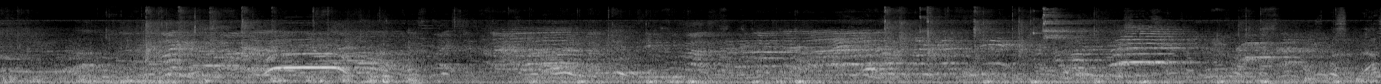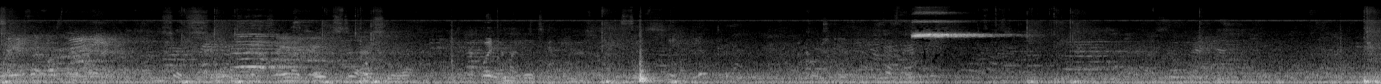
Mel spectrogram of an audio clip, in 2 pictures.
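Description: Young women talk and call out with animation in a large echoing hall.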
